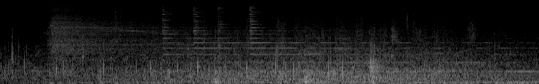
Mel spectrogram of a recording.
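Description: A crowded city tram rumbles along with a steady, low rolling noise and faint rattles that continue unbroken and fairly quiet from start to end.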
